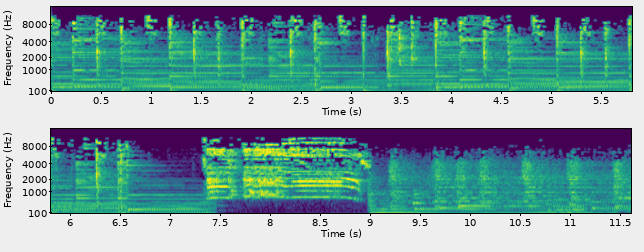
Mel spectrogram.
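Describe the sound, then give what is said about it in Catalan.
A single crow from a Prat blue-legged rooster, a chicken with slate-blue legs, rings out clearly for a second or two partway through, with steady instrumental music playing before and after it. “pollastre pota blava, que també dona nom a la gent que viu al Prat de Llobregat, es caracteritza pel color blau pissarra de les seves potes.”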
